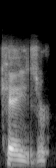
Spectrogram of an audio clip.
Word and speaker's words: Casar: The town closest to me, it's called Kaiser. That's spelled Casar.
